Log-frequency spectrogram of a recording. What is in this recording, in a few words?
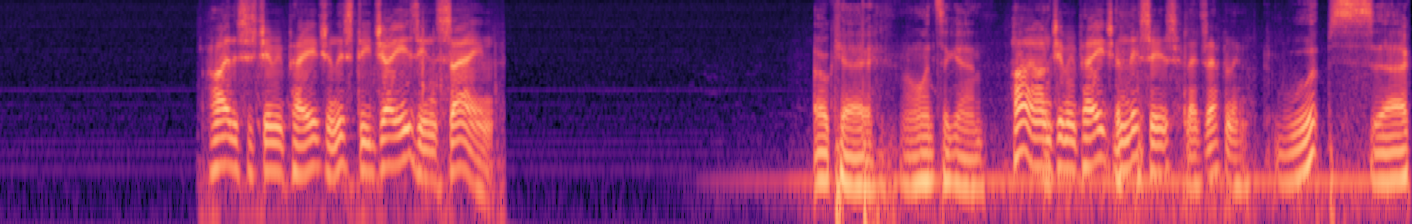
radio banter; Lemonwheel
